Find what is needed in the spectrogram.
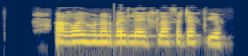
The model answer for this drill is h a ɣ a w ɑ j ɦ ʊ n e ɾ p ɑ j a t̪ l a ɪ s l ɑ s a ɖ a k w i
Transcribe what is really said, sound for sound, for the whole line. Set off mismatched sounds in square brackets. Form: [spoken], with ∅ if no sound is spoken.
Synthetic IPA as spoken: h a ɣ a w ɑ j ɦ ʊ n [a] ɾ [b] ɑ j a [d̪] l a ɪ [x] l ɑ s a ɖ a k w i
